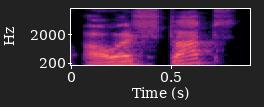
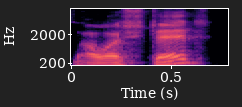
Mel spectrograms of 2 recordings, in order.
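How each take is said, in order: First: The second syllable has an 'ah' vowel. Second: The second syllable has an 'eh' vowel. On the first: The speaker calls it wrong. "which doesn't exist" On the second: The speaker calls it right. "It's Auerstedt"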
